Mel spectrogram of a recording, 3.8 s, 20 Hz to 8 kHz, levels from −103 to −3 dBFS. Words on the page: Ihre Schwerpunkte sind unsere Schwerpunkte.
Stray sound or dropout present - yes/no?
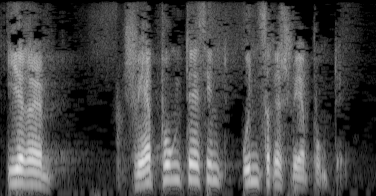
no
